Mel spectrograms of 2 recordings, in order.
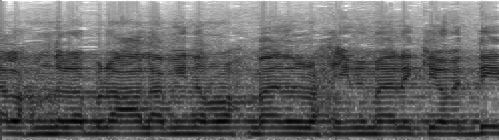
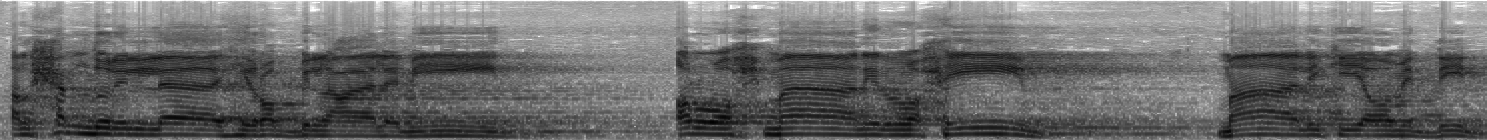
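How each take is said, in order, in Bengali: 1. এটা এক নিঃশ্বাসে দ্রুত পড়া হয়, কোনো থামা থাকে না। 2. এটা ধীরে পড়া হয়, প্রতিটি আয়াতের পরে একটু থামা হয়। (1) "টান দিয়ে ... এক নিঃশ্বাসে পড়বেন" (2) "প্রত্যেকটা আয়াতের পরে থামাটা সুন্নাত"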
